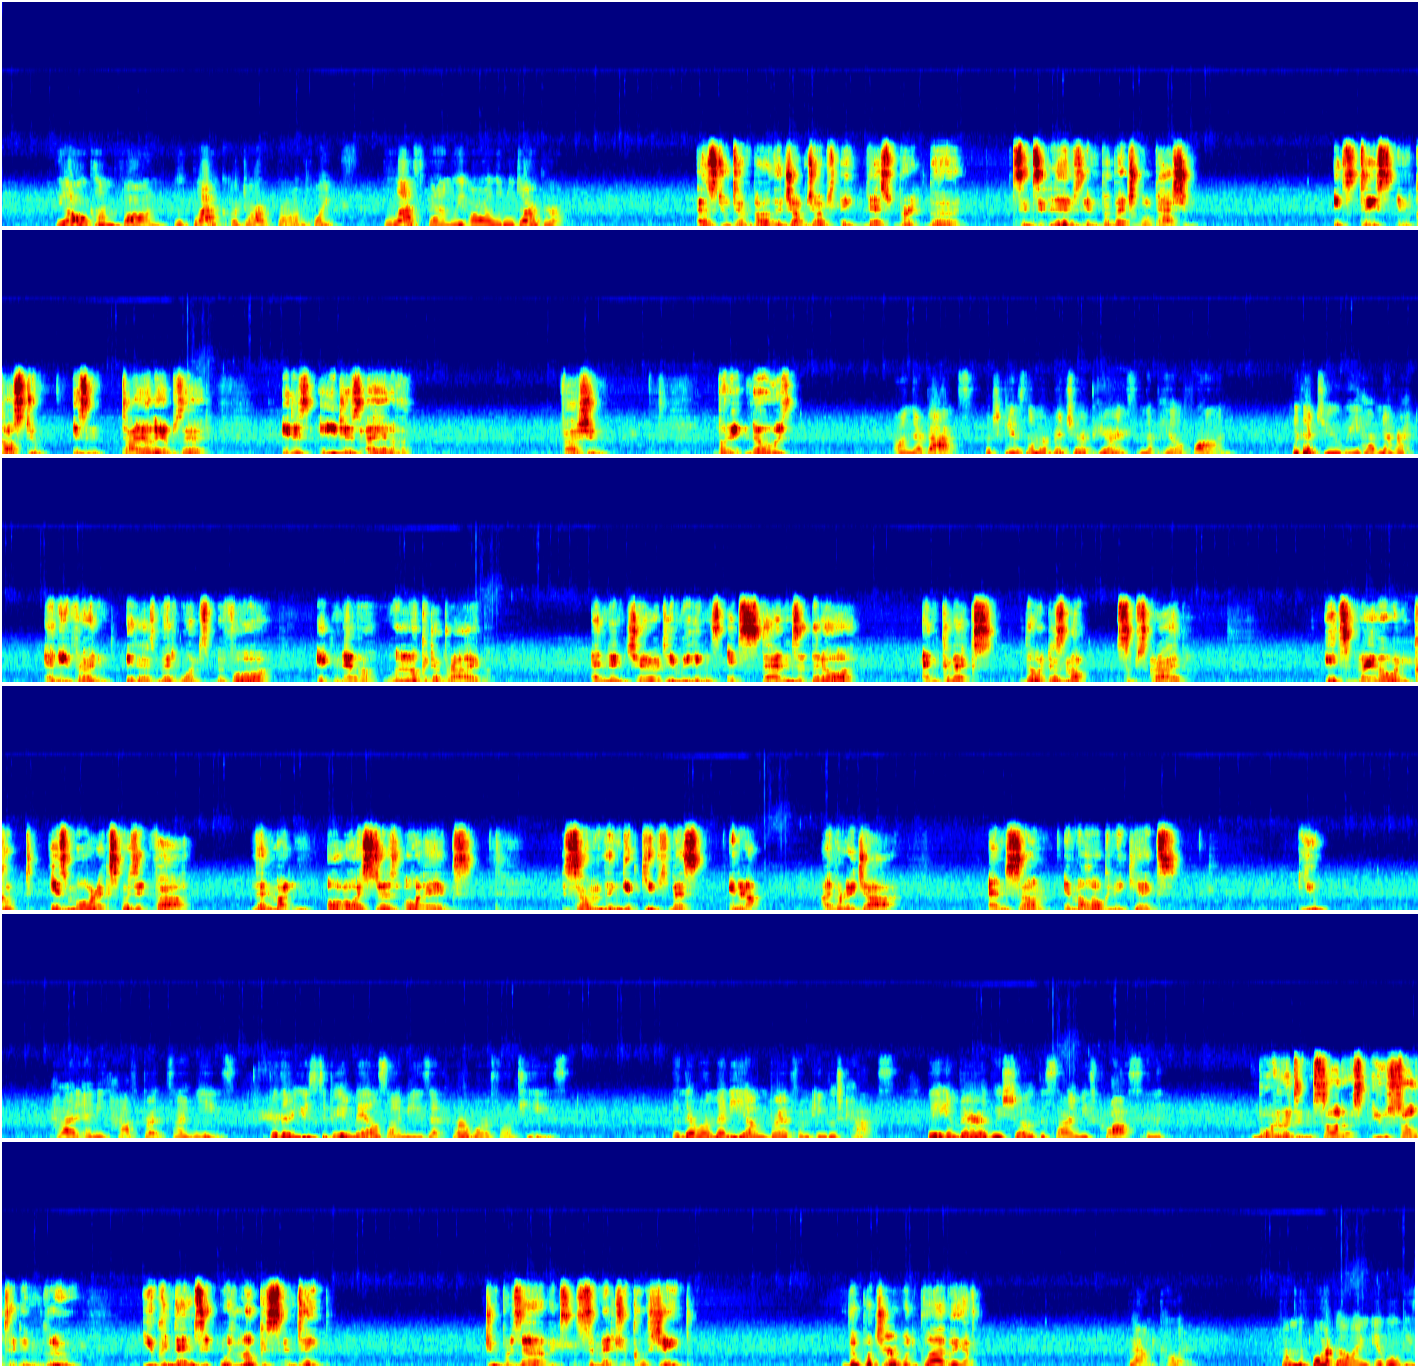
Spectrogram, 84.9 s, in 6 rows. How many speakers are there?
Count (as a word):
two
